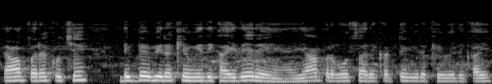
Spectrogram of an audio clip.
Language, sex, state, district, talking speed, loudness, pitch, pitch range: Hindi, male, Haryana, Charkhi Dadri, 255 wpm, -15 LUFS, 170 Hz, 160-180 Hz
